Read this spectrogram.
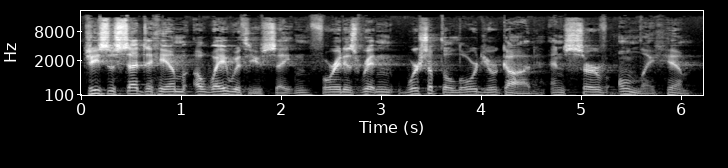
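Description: A man's voice: fairly low pitch, normal speed, fairly bright tone. A man reading a Bible story aloud from a prepared text. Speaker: volunteer scripture reader. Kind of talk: scripted reading of scripture aloud.

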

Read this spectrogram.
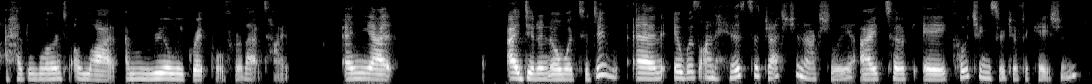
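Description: A woman's voice: mid-range voice, creaky, darkish tone, dry recording. A middle-aged woman from Canada, a guest on a podcast, speaking earnestly and reflectively in long flowing sentences. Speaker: guest, coach. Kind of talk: podcast interview.

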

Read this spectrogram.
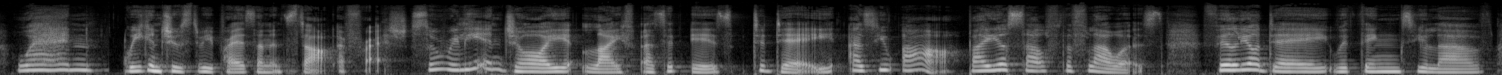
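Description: Young woman podcast host, croaky from a cold, chatty solo delivery. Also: mid-range voice. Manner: chatty storytelling, quick asides.

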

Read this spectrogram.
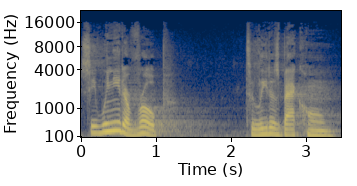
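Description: A man's voice: fairly high pitch, lively intonation, measured pace, a little mellow, big-room sound. A man from Costa Rica preaching a sermon, telling stories and often repeating words as he starts a sentence. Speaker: pastor.

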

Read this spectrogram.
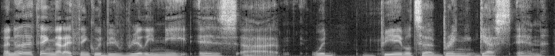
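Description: A man's voice: mid-range voice, very animated, measured pace, gravelly, darkish tone, dry recording. A man with a Texas accent co-hosting a faith podcast, chatting in an easygoing, rambling way. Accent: Texan. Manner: easygoing, rambling, laughs easily. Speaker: podcast co-host. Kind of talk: casual podcast chat.

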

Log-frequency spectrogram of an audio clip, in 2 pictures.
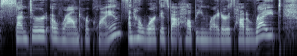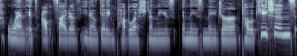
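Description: Female podcast host, medium pitch, emphatic and conversational solo delivery, coaching business owners. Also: a little mellow. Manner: conversational, emphatic, peppered with "like" and "right?". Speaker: podcast host and branding consultant.

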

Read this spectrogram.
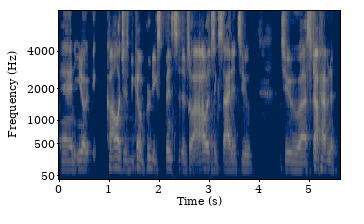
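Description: A man's voice: mid-range voice, steady tone, fairly quick. A man in his thirties who grew up in Thailand, chatting casually as an interview guest, laughing often and restarting his sentences. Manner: laughing, self-deprecating, rambling with restarts.

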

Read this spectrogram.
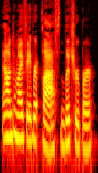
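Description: A woman co-hosting a silly, casual podcast about video game characters, chatting in an excitable, giggly and animated way. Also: fairly high pitch, fast, no room sound, studio quality. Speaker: podcast co-host.

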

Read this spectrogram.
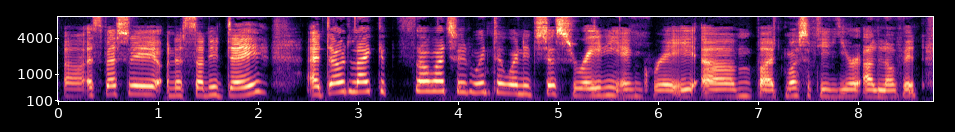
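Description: Woman with a gravelly voice. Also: fairly high pitch. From Austria. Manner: relaxed, friendly, hesitant with fillers. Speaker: interview guest, English student. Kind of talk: casual interview chat.

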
